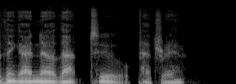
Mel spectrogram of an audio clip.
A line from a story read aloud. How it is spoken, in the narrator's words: he said gravely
